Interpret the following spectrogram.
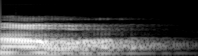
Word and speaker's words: hour: i see n an hour n hour why because here that h is a consonant maybe it's silent little so we don't pronounce it so if i say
